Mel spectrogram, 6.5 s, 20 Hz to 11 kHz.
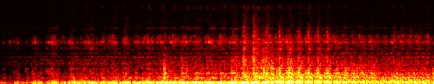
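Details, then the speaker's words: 1970 Dodge Charger V8 idling after a fuel pump install, first run in at least 18 years: deep idle rising as it settles, with a slightly uneven loping beat, a mild misfire. "It's been sitting here idling for a couple of minutes. It sounds pretty good. It's got just a slight misfire to it, but not bad for not running in 18 years."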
